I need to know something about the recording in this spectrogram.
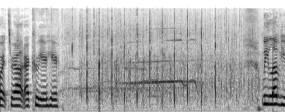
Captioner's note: applause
